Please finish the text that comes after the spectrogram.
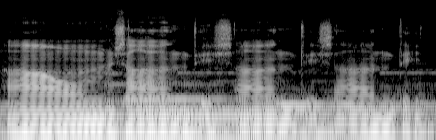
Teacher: The O of the Om and the A of the Shanti. These are long, literally in terms of vowel length.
